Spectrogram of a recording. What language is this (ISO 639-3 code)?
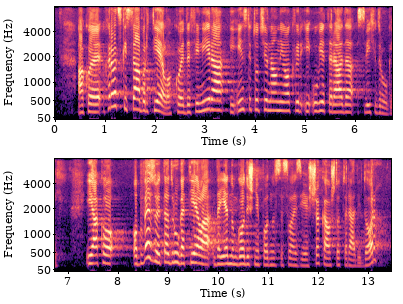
hrv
